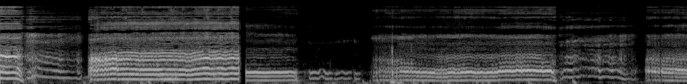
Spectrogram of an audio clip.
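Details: Angry pet Chihuahua making drawn-out tonal growling whines with rising and falling pitch, separated by short quiet gaps.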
